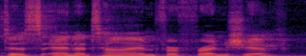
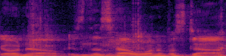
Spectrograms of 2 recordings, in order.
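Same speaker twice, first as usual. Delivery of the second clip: ordinary delivery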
